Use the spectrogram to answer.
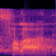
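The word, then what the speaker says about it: صلاة: the example of Salah the word Salah in they make the L strong so they would say because there is a sad before it and sad is strong so they will make the lamb strong as well um and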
